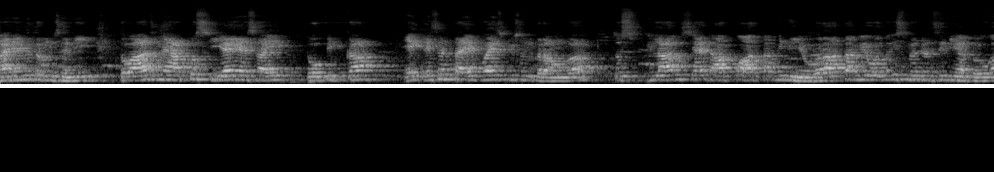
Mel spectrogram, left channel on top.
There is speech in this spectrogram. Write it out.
name is Tarun Sunny. तो आज मैं आपको CISI टॉपिक का एक ऐसा टाइप वाइज क्वेश्चन कराऊंगा। तो फिलहाल शायद आपको आता भी नहीं होगा, आता भी होगा तो इस मेथड से नहीं आता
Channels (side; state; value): right; silent; digital silence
